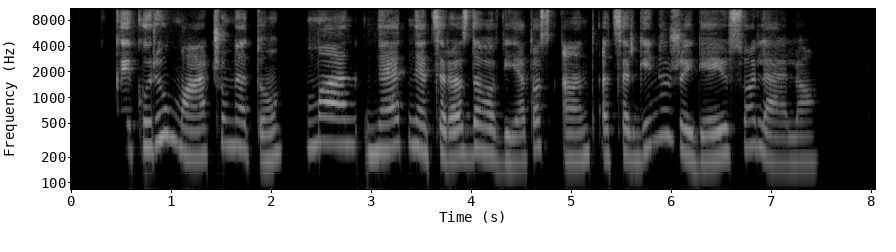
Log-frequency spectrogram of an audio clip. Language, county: Lithuanian, Kaunas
